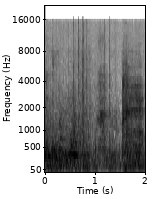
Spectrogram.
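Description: Faint, low bird calls: a couple of soft murmuring calls, about half a second and a second and a half in.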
